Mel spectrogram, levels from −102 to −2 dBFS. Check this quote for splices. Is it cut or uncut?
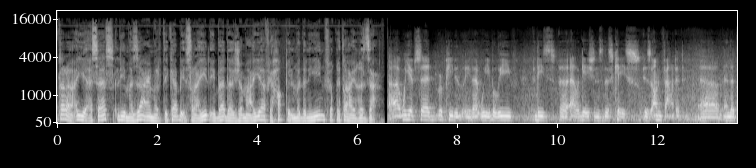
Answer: cut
